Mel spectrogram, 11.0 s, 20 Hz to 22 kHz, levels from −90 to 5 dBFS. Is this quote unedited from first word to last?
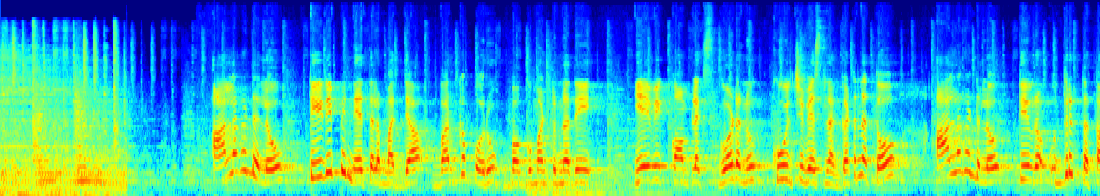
no; 1 cut; at 1.2 s

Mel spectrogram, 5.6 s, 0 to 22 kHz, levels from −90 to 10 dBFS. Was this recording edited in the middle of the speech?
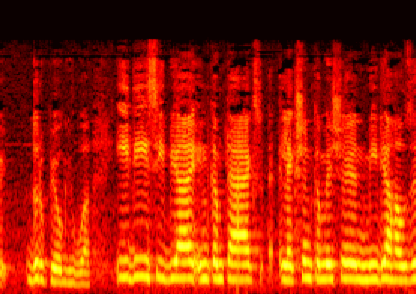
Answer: no; 0 cuts

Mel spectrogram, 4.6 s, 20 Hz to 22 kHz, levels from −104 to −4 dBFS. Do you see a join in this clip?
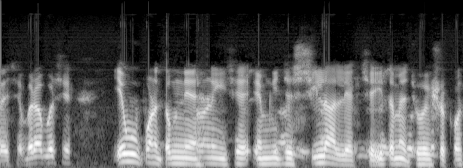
yes; 1 cut; at 2.1 s

